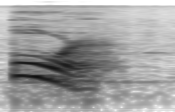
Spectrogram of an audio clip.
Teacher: posisi bunyi pertama lebih tinggi dari bunyi kedua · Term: diftong turun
